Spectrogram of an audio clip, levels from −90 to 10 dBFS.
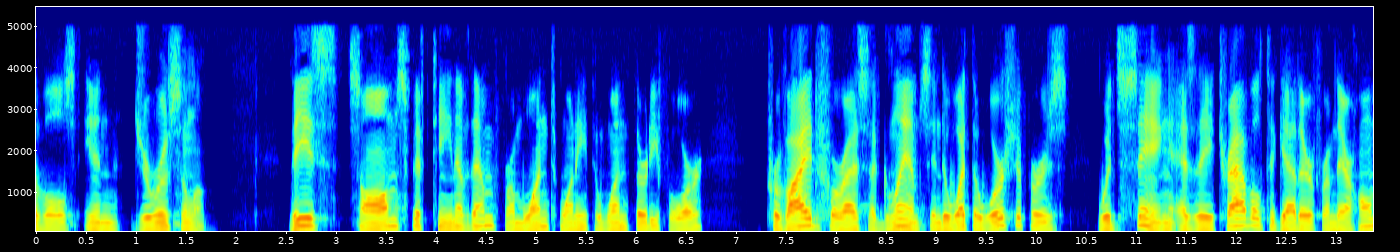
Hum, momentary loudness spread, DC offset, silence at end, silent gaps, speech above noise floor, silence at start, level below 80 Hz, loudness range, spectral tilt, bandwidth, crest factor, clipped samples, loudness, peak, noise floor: none; 9 LU; under 0.1%; 0 s; none; 53 dB; 0 s; -70 dBFS; 3 LU; -10 dB/octave; 5.2 kHz; 22 dB; under 0.1%; -22 LUFS; -2 dBFS; -75 dBFS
